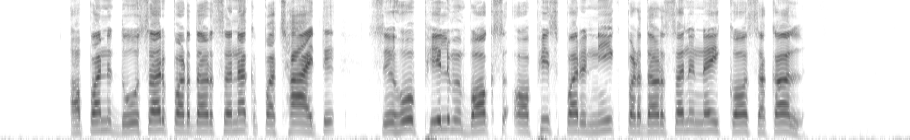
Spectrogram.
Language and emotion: Maithili, neutral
